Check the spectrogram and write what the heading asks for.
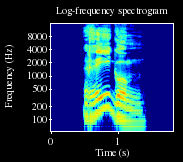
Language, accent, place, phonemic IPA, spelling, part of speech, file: German, Germany, Berlin, /ˈʁeːɡʊŋ/, Regung, noun, De-Regung.ogg
- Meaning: 1. movement, motion 2. emotion, impulse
